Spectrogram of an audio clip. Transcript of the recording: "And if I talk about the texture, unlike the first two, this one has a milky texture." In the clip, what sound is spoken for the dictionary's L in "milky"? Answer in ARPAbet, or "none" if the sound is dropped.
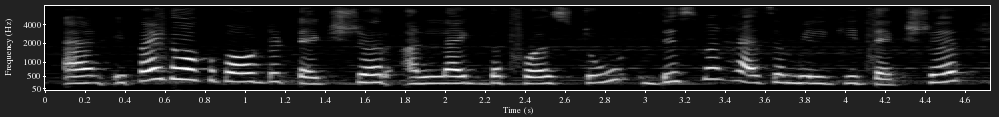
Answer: L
